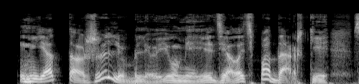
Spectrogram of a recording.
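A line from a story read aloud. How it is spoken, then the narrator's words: Eager mutter. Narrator (Russian): с предвкушением бормотала она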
